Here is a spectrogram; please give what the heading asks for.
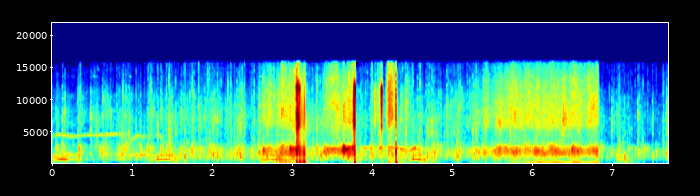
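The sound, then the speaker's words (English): A church audience applauds, standing to welcome a guest speaker. A broad, sustained wash of clapping builds and holds, with voices and a few sharp louder claps, and a low steady tone appears briefly near the end. “I'm going to ask you to stand up, put your hands together, and welcome Bob Harrison. Can you do that right now?”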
